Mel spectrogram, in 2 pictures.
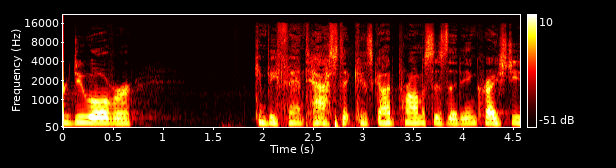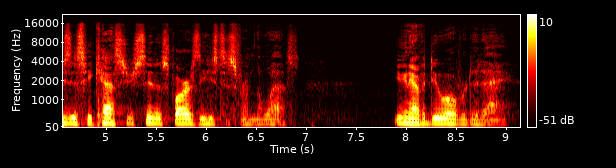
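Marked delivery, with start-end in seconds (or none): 1.9-9.0 much softer, gentle altar-call voice; soft invitation. Real, not acted. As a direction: draw them in quietly and tenderly.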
